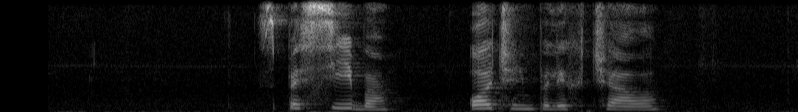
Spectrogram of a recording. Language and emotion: Russian, positive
